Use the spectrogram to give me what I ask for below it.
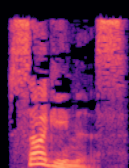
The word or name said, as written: sogginess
